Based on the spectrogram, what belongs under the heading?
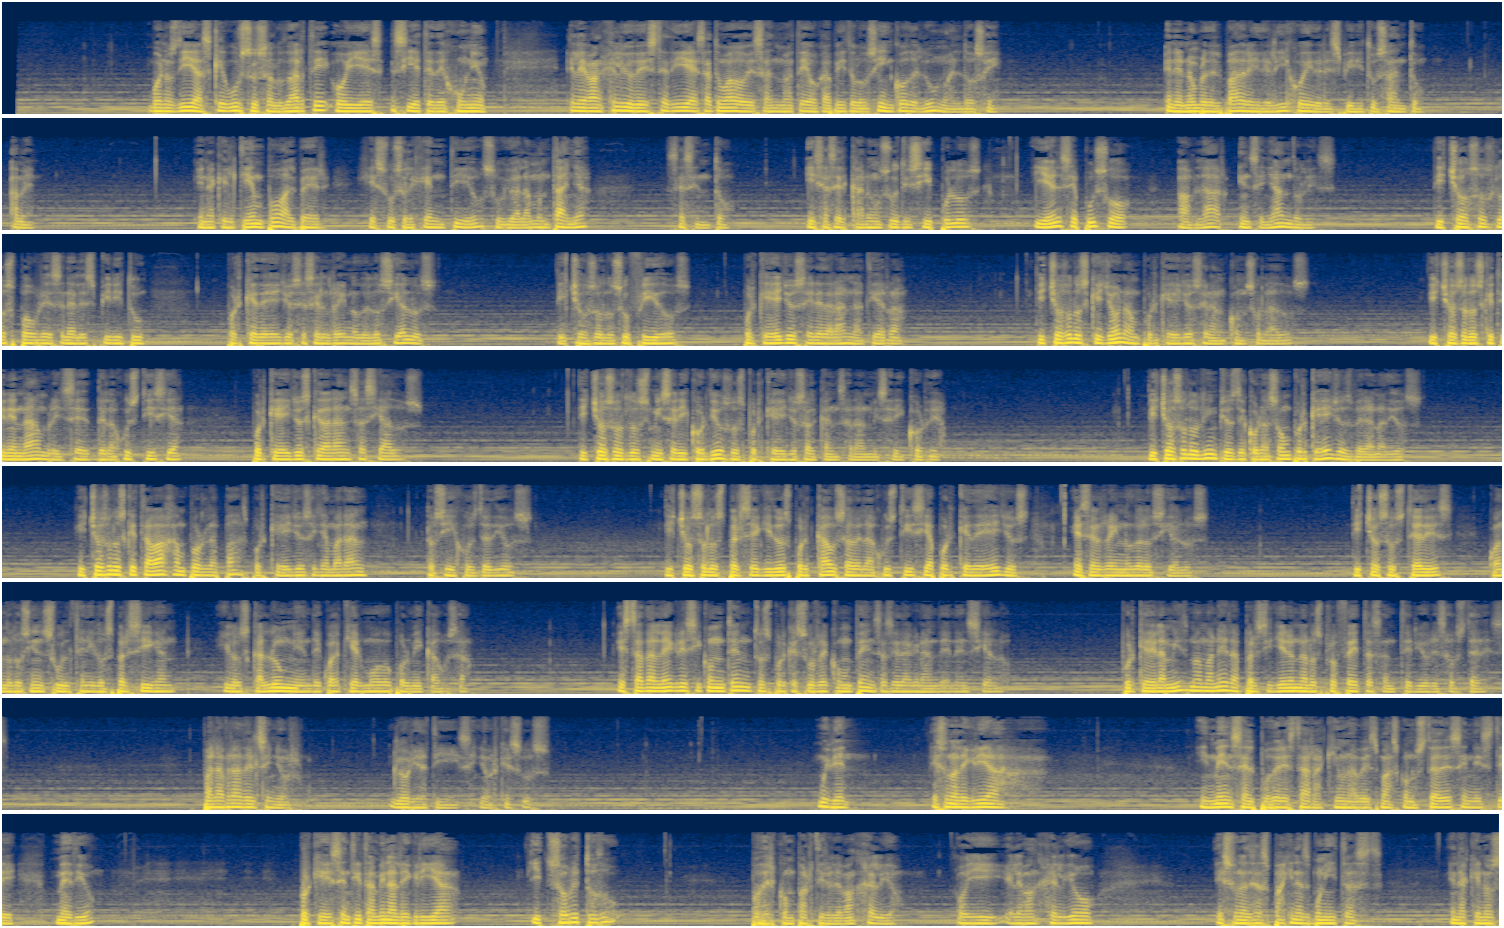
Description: Reflexión del evangelio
